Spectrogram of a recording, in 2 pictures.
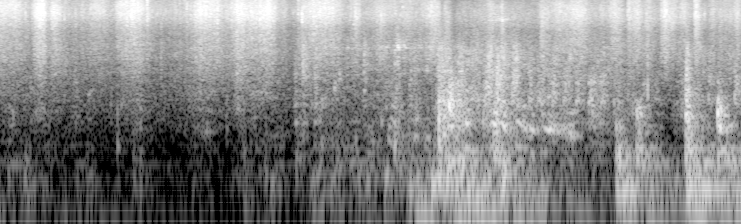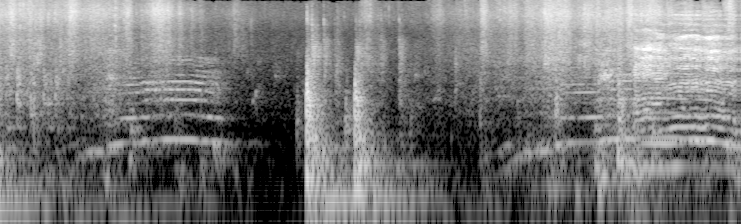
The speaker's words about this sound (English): I'll show you this little deal here where I pull the calves. Just kind of go in here with the calf.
